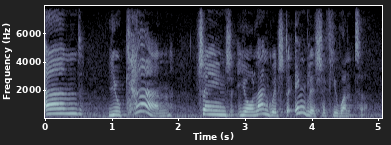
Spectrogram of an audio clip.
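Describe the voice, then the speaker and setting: A woman's high-pitched voice at a very slow pace, with very wide pitch swings, audible room echo and noticeable background noise. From French-speaking Switzerland. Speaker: social software consultant. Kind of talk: conference talk. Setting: talk with audience.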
